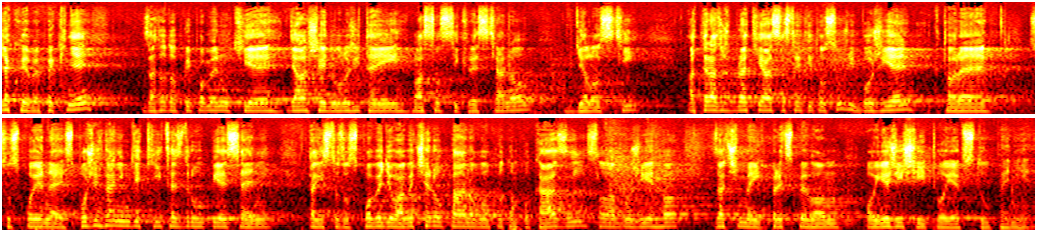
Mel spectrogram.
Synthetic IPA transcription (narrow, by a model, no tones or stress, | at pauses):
ɟakujɛmɛpɛkɲɛ | zat̪ɔt̪ɔpɾipɔmɛnucʰɪɛɟalʃɛjd̪ʊɔlɛʒit̪ɛjlasnɔscikɾɛscanɔʊvɟɛlɔsci | at̪ɛɾazuʒbɾacɪaasɛst̪ɾit̪jɛt̪ɔsluʒibɔʒɪɛkt̪ɔɾɛːsuːspɔjɛnɛːspɔʒɛɦnaɲiːmɟɛcʰiːt͡sɛzd̪ɾuɦupɪɛsɛɲ | t̪aɡist̪ɔzɔspɔʋɛɟɔʊaʋɛt͡ʃɛɾɔʊpaːnɔʋɔʊpɔt̪ɔmpɔkaːzɲislɔʋabɔʒɪɛɦɔzat͡ʃɲimɛixpɾɛt̪spɛʋɔm | ɔjɛʒiʃit̪ʋɔjɛfst̪uːpɛɲɪɛ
